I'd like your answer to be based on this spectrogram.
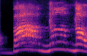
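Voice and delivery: BANANA very slowly, BA, NA, NA; syllable by syllable. Shown as a demonstration. Teacher helps children clap out syllables, syllable by syllable. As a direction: chant BANANA in three long, even beats. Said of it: "você pode bater palma".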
